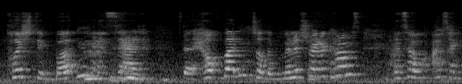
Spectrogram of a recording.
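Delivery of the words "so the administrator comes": ordinary talk, nothing marked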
